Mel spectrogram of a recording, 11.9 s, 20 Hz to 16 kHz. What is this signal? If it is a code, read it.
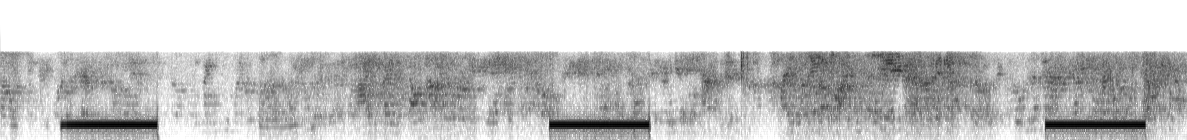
Ringback tone (Europe, 425 Hz), with speech.
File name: out- -2049- - - .4519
